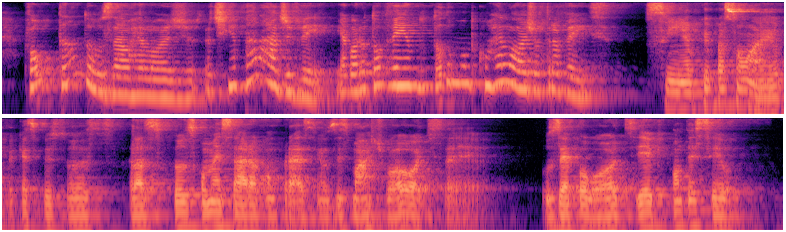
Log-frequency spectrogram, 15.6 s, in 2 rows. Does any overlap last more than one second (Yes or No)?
No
